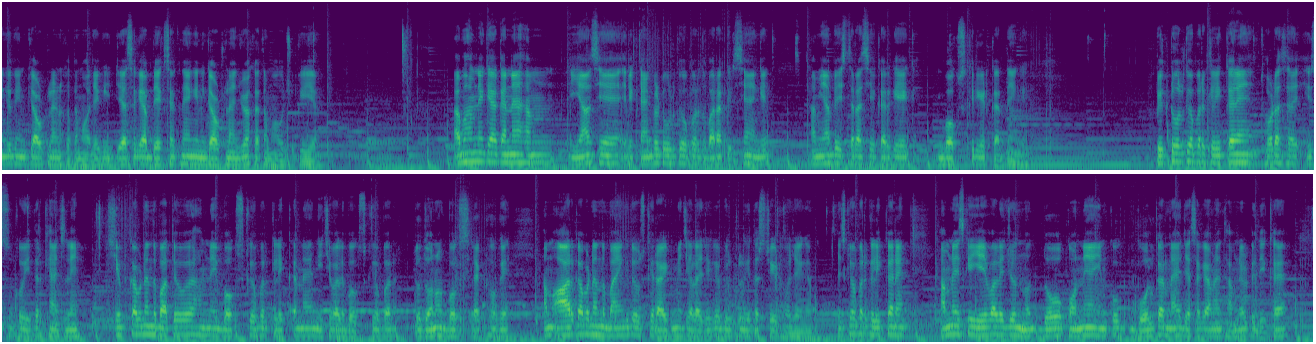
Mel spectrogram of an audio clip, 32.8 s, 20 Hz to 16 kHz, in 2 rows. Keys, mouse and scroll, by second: 3.8 click, 4.3 scroll down 1, 7.9 click, 20.9 click, 24.0 r, 26.1 click.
